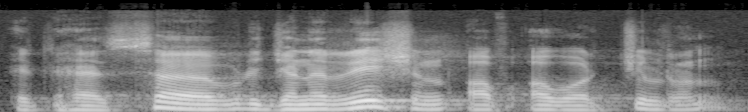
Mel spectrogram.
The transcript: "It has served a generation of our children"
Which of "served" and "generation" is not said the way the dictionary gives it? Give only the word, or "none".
none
